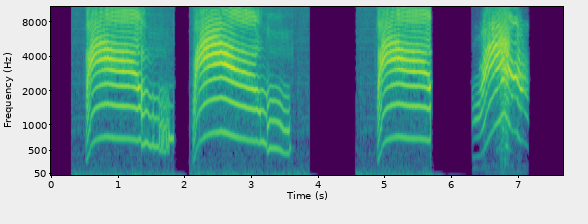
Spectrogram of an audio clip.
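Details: Domestic cat producing three long, loud, harmonically rich meows that rise and then slide downward, followed by a shorter, rougher call; silent gaps between, no background sound.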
